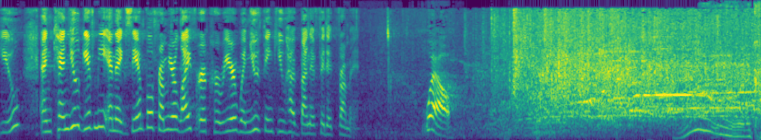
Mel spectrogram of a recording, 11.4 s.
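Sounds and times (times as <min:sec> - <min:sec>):
speech: 0:00.0 - 0:05.5, 0:06.4 - 0:07.1
crowd cheering and applauding: 0:07.5 - 0:11.4
whooping: 0:08.1 - 0:11.4.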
